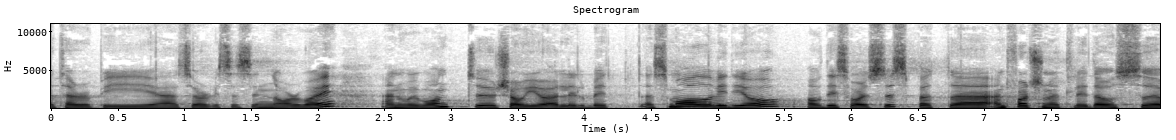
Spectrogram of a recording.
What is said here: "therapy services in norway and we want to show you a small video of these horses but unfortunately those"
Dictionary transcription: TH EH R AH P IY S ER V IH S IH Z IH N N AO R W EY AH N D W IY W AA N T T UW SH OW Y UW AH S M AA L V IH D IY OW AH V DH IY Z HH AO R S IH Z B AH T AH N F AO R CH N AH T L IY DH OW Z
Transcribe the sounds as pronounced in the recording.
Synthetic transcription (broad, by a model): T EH R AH P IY S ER V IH S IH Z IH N N AO R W EY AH N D W IY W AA N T T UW SH OW Y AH AH S M AA L V IH D IY OW AH V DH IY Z HH AO R S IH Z B AH T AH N F AO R CH N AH T L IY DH OW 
